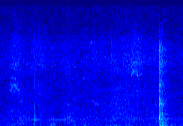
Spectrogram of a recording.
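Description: Quiet room tone with faint voices, broken by one light click about half a second in.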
